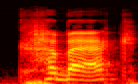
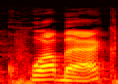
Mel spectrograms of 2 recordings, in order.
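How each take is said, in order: First: The word begins with a plain k sound. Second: The word begins with a kw sound. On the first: The speaker calls it right. "like without qua" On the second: The speaker calls it wrong. "I'm probably saying that wrong because I want to say Quebec"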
